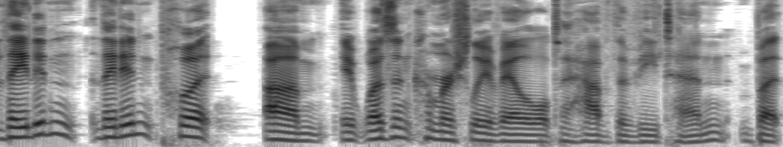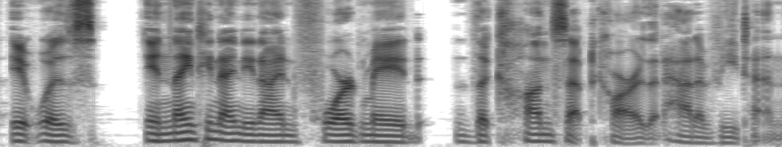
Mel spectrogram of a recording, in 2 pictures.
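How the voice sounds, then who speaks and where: Heard on a very clean recording with a silent background, a man with an ordinary speaking voice talks at a moderate pace and fairly low pitch with lively intonation. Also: dry, close sound with no echo. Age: 40s. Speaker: podcast host. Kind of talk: casual chat.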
